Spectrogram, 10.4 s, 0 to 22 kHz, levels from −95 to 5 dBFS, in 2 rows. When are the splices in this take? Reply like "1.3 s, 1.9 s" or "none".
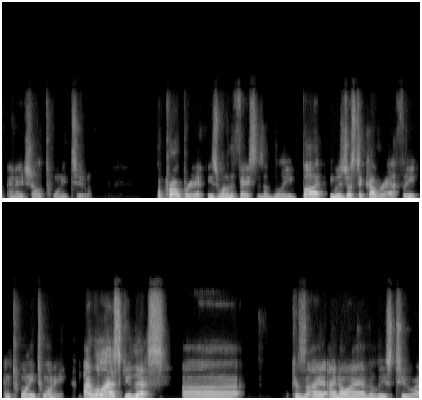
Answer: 6.1 s, 7.4 s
